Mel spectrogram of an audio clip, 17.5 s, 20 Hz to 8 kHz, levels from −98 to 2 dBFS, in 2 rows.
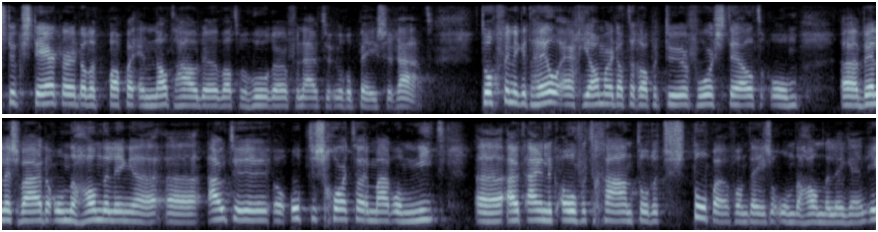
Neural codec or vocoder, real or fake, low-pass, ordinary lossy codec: codec, 16 kHz, 4 kbps, FunCodec, trained on Chinese and English, 50 frames a second; fake; 7.2 kHz; none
